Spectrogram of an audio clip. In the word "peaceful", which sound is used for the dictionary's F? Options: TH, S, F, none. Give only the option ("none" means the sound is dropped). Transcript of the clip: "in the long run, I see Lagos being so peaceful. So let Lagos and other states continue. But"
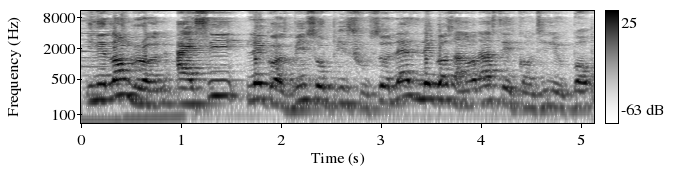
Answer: F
